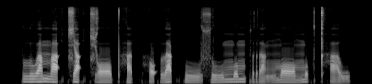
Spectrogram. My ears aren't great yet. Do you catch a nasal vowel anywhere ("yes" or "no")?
no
